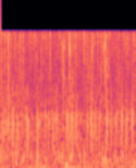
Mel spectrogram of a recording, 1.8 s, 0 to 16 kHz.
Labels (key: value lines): label: biophony, rattle
recorder: SoundTrap 500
